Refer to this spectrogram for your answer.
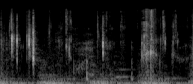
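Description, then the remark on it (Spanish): Wet, crunchy chomping and biting, loud, with several sharp crunches in quick succession over about two seconds, as the tragaldabas monster greedily devours the middle sister, Mediana. “¡se la comió!”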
